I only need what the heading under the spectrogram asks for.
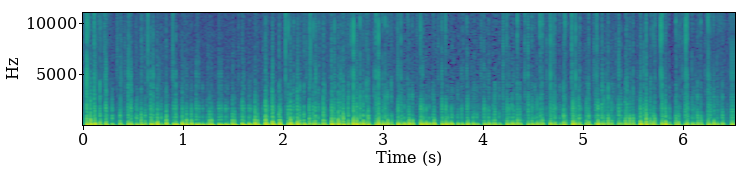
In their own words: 16:33 fake leather phone case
